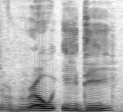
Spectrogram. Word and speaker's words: Reouhidi: did a pretty good job of pronounce the pronunciation its row Ed so row Ed johar oh so in my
